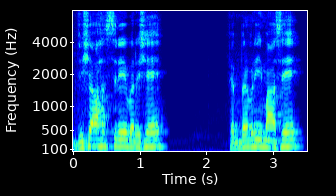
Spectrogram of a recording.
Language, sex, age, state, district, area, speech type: Sanskrit, male, 45-60, Karnataka, Shimoga, rural, spontaneous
